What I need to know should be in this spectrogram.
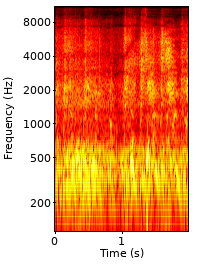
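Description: A fiery blast bursts.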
